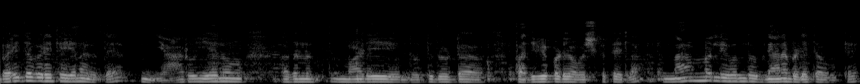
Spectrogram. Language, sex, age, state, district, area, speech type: Kannada, male, 60+, Karnataka, Bangalore Urban, rural, spontaneous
